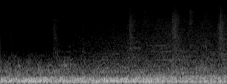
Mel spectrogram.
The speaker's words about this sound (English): Watch out, there's another boat.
